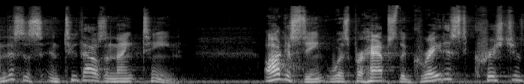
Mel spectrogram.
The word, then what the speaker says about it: Augustine: Um, to understand who Monica is, we have to know who Augustine is, or I think really, uh, uh, probably better pronounce his name Augustine, but um, j- just to give you some appreciation, some comments made about him.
